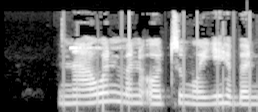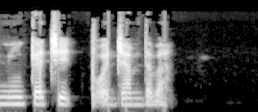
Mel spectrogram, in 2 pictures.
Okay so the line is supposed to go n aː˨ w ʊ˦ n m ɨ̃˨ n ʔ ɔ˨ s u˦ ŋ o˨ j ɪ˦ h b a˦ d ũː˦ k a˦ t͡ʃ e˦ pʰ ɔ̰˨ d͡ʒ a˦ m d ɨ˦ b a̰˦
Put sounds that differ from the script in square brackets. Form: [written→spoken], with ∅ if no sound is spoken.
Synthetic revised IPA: n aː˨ w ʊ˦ n m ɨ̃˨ n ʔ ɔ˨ [s→t] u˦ [ŋ→m] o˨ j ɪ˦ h b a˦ [d→n] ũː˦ k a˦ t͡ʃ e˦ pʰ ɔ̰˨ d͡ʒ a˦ m d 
